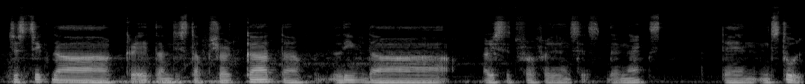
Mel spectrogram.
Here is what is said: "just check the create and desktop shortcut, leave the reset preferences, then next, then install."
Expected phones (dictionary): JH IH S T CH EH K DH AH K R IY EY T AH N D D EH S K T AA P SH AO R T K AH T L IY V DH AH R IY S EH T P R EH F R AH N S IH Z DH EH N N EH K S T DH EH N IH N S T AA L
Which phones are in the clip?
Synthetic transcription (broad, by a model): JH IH S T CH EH K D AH K R IY EY T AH N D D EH S T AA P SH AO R T K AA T L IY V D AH R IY S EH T F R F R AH N S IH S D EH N N EH K S T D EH N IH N S T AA L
